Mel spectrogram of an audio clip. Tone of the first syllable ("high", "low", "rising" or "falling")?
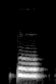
low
